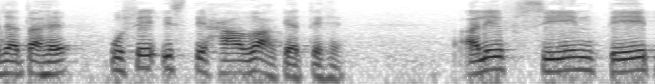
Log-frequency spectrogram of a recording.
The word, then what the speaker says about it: استحاضہ: تو ضا ہے، ضاد جس کو کہتے ہیں ضاد اور ہا، استحاضہ، اور اردو میں استحاضہ کہہ دیتے ہیں زے کے ساتھ، تو یعنی ہے ضاد ہی لیکن اردو میں ہم زے کے ساتھ تلفظ کرتے ہیں استحاضہ۔ استحاضہ کا مطلب ہی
